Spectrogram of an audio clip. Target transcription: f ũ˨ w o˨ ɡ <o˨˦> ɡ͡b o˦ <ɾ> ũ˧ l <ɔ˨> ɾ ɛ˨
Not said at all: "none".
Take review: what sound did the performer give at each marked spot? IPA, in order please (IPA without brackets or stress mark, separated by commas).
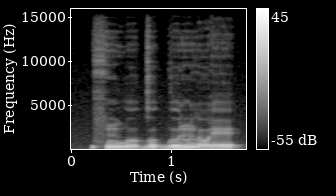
o˨˦, ɾ, ɔ˨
